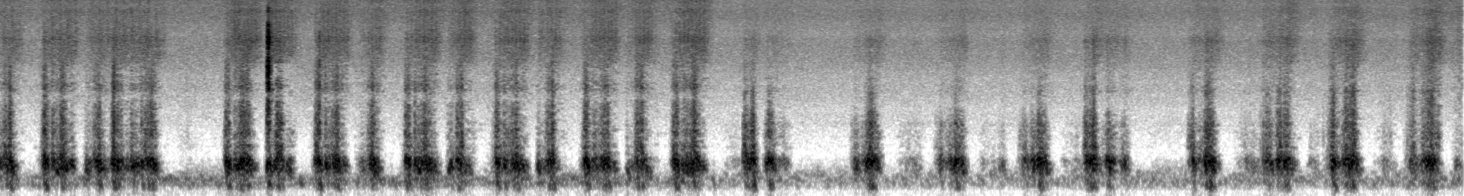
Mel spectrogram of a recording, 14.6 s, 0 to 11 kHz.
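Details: Dilated aortic root, recorded at position P while lying, sitting and standing, 66–72 bpm: irregular rhythm with midsystolic murmurs and cyclically split second heart sound, near 67 a minute.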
